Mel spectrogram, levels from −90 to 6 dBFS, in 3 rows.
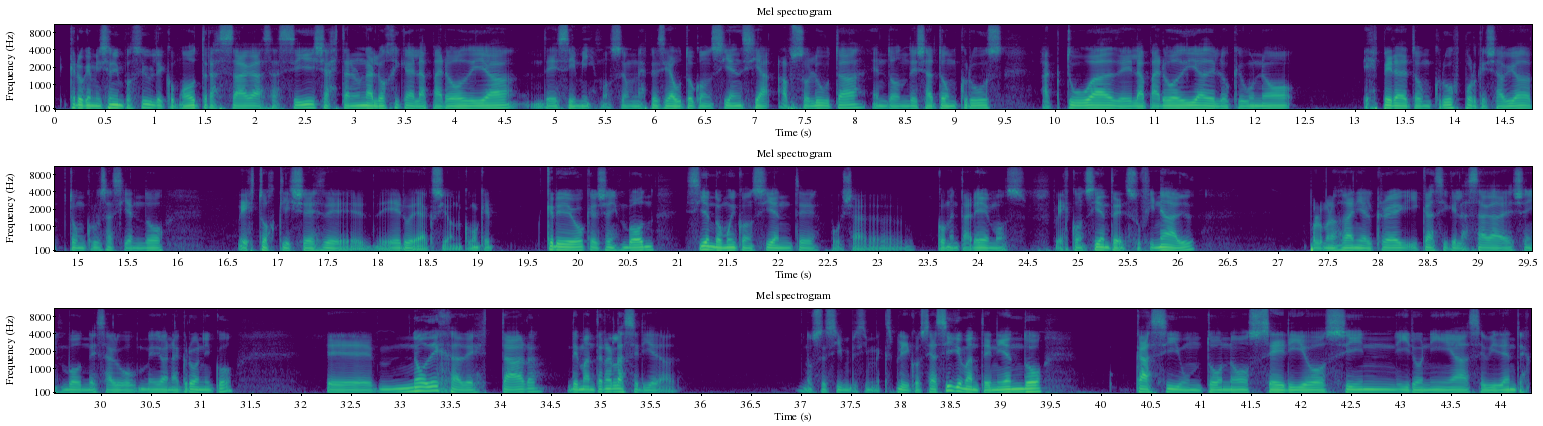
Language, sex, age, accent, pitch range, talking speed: Spanish, male, 20-39, Argentinian, 95-105 Hz, 160 wpm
